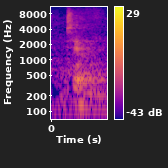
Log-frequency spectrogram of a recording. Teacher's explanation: Air is escaping through the nose in the case of the [m]. We have to cut off that escape by raising the soft palate, which turns [m] into [b] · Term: nasal approach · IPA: [ˈtɪmbə]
